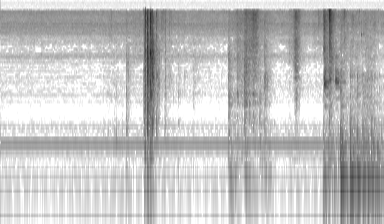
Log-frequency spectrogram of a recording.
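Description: Handling noise from a plastic blister-packed die-cast car card being turned over and set aside: a sharp click about two seconds in, then soft rustles and bumps, louder near the end, over a steady faint hum.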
